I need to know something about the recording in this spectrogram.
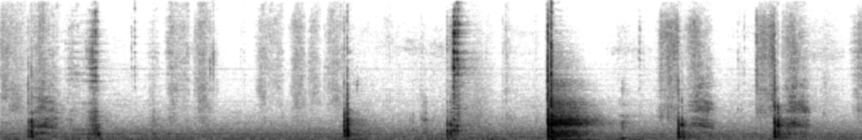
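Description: A knife cutting food on a cutting board: about eight separate, irregularly spaced strokes, the loudest about five and a half seconds in.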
